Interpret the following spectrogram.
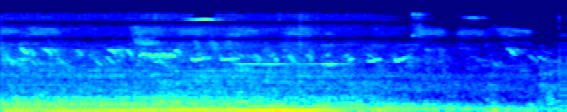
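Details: Two female leopards, sisters, squabbling in the morning: a deep, rough, low rumbling growl swells for about two and a half seconds, then fades, while birds chirp and whistle faintly in the background.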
